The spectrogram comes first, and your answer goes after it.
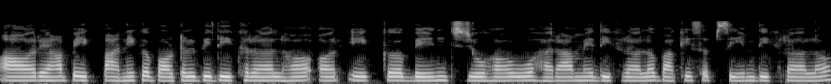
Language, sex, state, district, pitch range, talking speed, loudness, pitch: Bhojpuri, female, Uttar Pradesh, Ghazipur, 175-185 Hz, 200 wpm, -15 LUFS, 180 Hz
